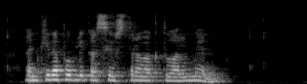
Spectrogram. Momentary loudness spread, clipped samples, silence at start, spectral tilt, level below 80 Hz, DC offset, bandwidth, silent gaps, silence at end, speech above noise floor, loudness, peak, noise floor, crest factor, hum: 9 LU; under 0.1%; 0.25 s; -5.5 dB/octave; -64 dBFS; under 0.1%; 11.5 kHz; none; 0.8 s; 42 dB; -23 LUFS; -4 dBFS; -65 dBFS; 20 dB; none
